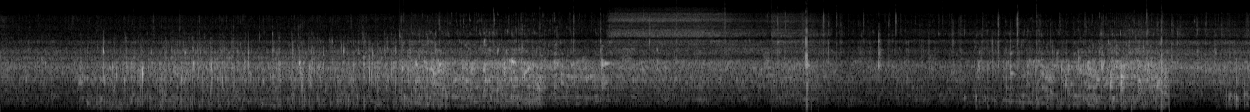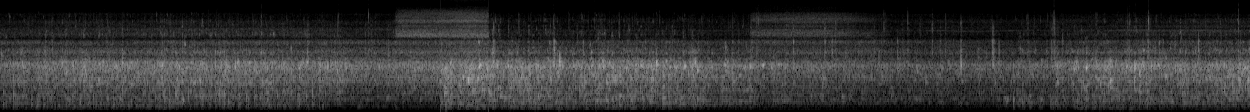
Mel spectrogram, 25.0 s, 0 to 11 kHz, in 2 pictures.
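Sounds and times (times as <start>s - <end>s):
underwater bubbles gurgling: 0.0s - 25.0s
regulator hissing: 16.5s - 17.4s, 20.0s - 21.3s.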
